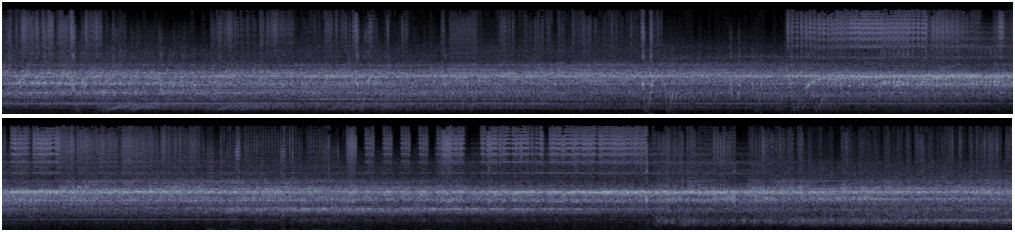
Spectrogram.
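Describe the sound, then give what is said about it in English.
A dense, glitchy modular synth drone, with frequency bands feeding the CV inputs of other bands and sent through a Mimeophone reverb delay with its halo all the way up, sustained tonal layers, crackling bursts and washes of reverberant echo, shifting in texture over time with no voices. “Uh, and then that's all just going to the Mimeophone as kind of a reverb delay as I've got the halo all the way up again.”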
